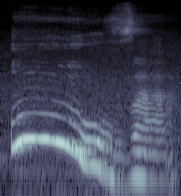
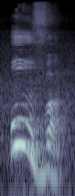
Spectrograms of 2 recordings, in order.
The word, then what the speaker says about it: uva: Uva. Uva. A tia demorou mais em qual? No U. Então, ela é paroxítona, porque a sílaba tônica dela é a penúltima.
